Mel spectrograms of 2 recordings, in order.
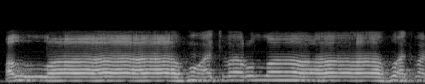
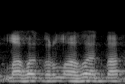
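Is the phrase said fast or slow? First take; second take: slow; fast. First: The phrase is said slowly and drawn out. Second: The phrase is said quickly without lingering. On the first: This is the call to prayer. "يعني تتمهل في الأذان" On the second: This is the call announcing the prayer is starting. "يعني الحذر تسرع"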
